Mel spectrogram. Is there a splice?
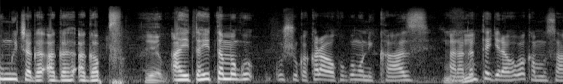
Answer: no; 0 cuts

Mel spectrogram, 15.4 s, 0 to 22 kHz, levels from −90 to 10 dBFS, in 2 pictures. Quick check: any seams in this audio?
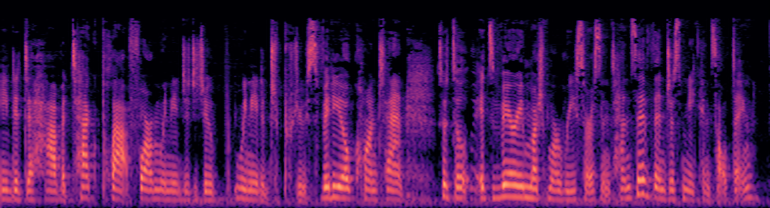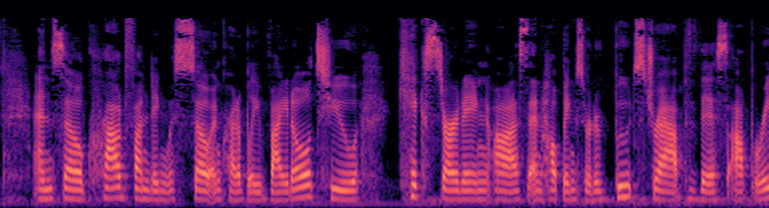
no; 0 cuts

